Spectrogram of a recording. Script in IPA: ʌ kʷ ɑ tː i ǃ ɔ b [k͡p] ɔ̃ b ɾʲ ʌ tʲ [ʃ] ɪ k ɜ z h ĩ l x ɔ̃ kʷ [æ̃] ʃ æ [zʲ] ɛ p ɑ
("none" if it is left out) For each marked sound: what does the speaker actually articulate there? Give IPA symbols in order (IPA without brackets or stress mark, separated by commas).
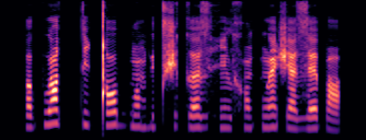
ɡ͡b, ʃ, æ̃, z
